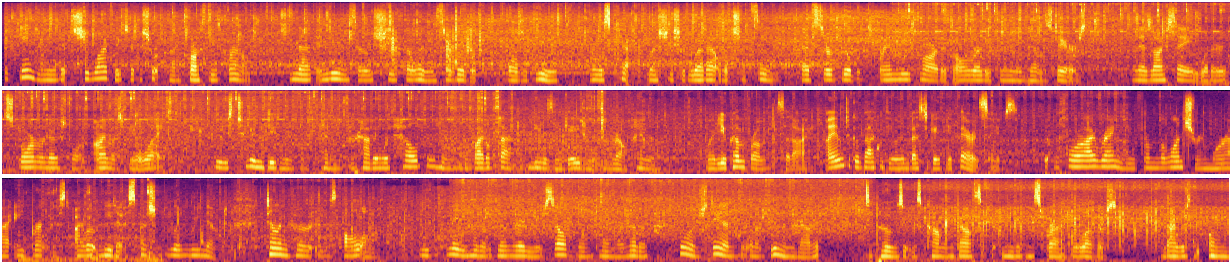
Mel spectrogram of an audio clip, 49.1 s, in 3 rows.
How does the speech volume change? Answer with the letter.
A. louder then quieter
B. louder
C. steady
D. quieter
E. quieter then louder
C.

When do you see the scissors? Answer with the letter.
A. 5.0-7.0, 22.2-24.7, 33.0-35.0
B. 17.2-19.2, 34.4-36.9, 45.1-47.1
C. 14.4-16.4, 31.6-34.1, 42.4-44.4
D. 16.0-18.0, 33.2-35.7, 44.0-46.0
A.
